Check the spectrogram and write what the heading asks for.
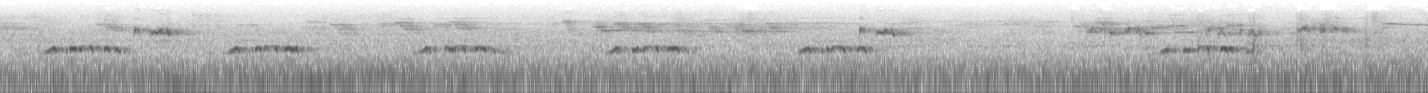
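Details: Laughing dove nesting in a garden, calling in front of a home with soft, low coos, six phrases about two seconds apart; higher chirps and twitters from Common Myna and Red-vented Bulbul are heard with a steady background hum.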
